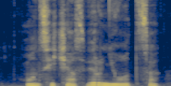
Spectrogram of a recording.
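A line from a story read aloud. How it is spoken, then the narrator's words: Whisper. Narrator (Russian): шепнул Наташа Гастон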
